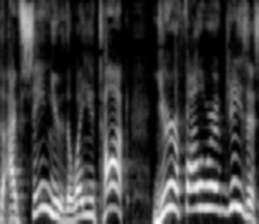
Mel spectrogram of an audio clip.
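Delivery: high, insistent accuser; retold accusation. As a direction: press the charge, pitch climbing sharply. Woman accuses Peter once more.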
